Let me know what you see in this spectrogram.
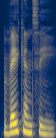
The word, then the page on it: vacancy: véikənsi; ベイカンスィ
